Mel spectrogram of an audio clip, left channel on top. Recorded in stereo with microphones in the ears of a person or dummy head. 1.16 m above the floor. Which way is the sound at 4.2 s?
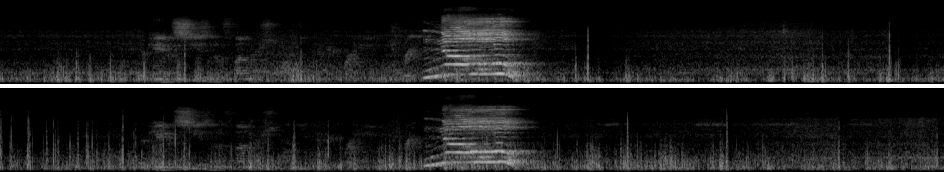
55° left (ahead or behind).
